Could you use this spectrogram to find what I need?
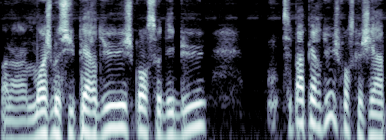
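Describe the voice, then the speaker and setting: In a very clean recording with a silent background, a man speaks fairly quickly at a medium pitch, somewhat breathy, with a dark, mellow tone and ordinary pitch variation. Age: 50s. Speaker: photographer. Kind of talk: interview. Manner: halting.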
